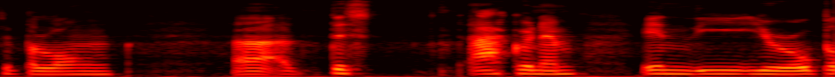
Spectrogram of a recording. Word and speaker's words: Boulogne: So we played Boulogne, I think that's how you pronounce it, Boulogne, this acronym, in the Europa League.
